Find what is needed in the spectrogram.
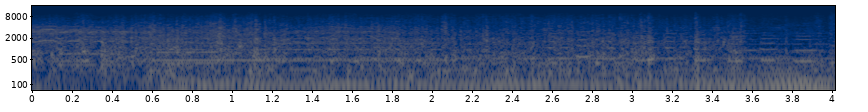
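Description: A horse neighing near the start, over sustained low notes of soundtrack music.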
